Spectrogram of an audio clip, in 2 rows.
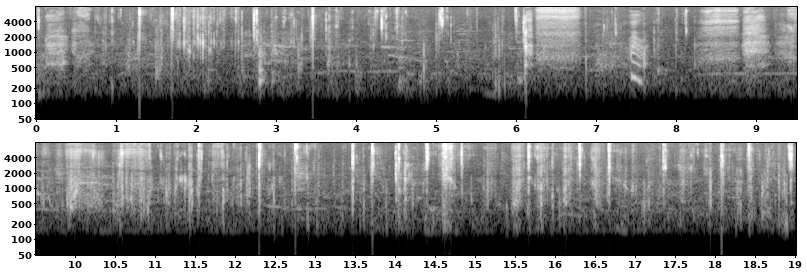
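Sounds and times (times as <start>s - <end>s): crisp chewing crunches: 0.0s - 19.0s
wet mouth clicks: 0.0s - 19.0s
meat being torn by hand: 0.6s - 6.1s.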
